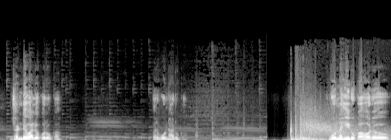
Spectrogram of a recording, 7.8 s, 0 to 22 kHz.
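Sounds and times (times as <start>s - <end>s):
quiet sustained tonal music: 0.0s - 5.4s
speech: 0.2s - 1.3s, 3.1s - 3.8s, 6.6s - 7.8s
loud booming gunshot fired by soldiers: 5.8s - 7.8s.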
